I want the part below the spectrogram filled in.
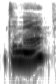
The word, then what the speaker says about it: Diné: She is, help me with the pronunciation. – Diné.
